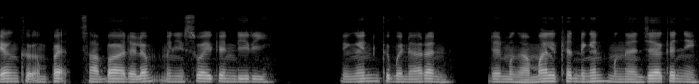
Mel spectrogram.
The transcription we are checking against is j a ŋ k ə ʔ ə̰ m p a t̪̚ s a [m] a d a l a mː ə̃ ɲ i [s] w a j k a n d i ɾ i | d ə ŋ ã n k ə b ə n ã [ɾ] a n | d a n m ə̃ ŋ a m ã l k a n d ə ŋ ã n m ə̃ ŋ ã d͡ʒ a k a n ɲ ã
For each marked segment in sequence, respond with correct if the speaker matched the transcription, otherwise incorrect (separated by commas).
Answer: incorrect, correct, correct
